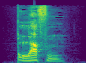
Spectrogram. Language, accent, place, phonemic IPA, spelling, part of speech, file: German, Germany, Berlin, /ˈblafən/, blaffen, verb, De-blaffen.ogg
- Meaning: 1. to bark briefly 2. to speak or shout in an aggressive, rude manner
